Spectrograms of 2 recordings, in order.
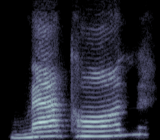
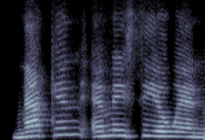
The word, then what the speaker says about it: Macon: Lisa, 1962, Macon, M-A-C-O-N, Macon, or Macon, Georgia, U.S.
